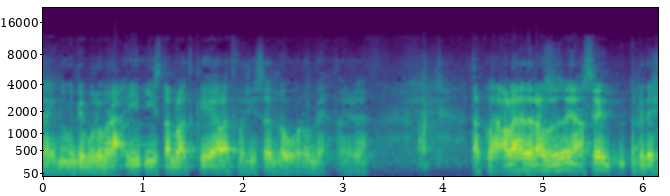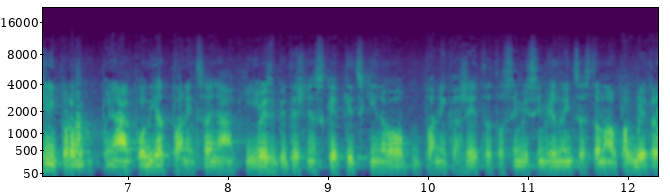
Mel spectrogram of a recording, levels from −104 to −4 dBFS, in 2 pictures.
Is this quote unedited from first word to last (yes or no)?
no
